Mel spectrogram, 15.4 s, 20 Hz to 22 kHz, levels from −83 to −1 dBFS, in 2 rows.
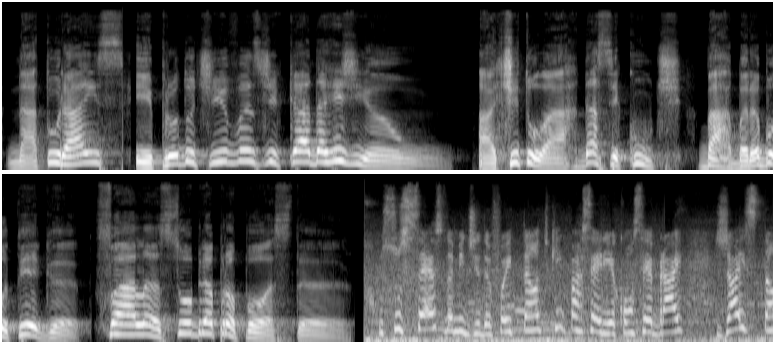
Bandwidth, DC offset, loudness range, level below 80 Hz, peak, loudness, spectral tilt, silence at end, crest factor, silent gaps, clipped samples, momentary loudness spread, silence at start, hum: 17 kHz; under 0.1%; 4 LU; -32 dBFS; 0 dBFS; -14 LUFS; -6.5 dB/octave; 0 s; 14 dB; 11.24-11.34 s; under 0.1%; 12 LU; 0.05 s; none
